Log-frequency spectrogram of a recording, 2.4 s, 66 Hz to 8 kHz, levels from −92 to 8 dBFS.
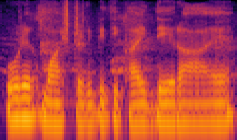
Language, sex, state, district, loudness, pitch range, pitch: Hindi, male, Uttar Pradesh, Saharanpur, -17 LUFS, 115-120 Hz, 120 Hz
